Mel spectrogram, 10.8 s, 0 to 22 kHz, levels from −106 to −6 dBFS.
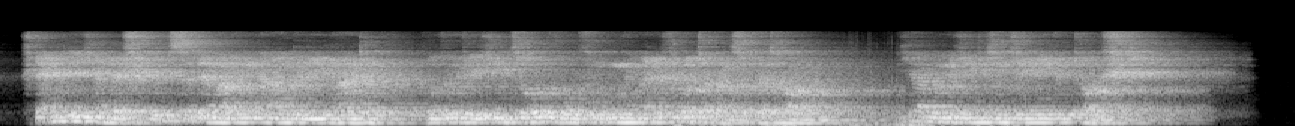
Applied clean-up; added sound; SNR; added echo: none; Glass; 19 dB; reverberation time 1.9 s.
